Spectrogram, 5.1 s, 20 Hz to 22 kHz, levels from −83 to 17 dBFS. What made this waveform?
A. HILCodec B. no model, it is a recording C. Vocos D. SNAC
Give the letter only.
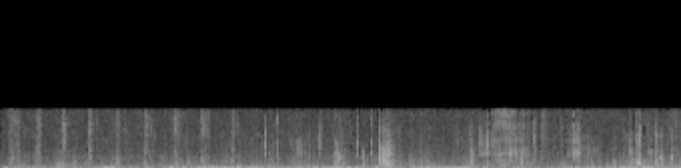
B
